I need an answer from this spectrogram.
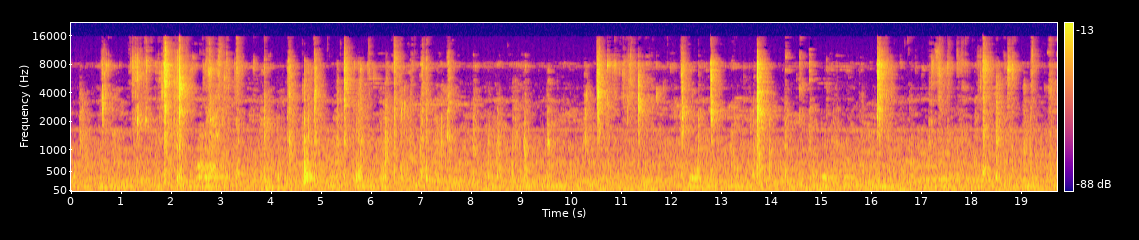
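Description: A person eating close to the microphone: chewing and mouth smacks, heard as irregular short clicks, a few louder than the rest.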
